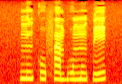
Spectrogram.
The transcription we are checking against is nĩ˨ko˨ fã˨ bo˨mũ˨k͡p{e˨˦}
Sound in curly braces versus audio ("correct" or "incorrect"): correct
